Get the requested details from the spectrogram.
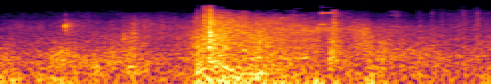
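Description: A cannon fires with a loud boom.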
